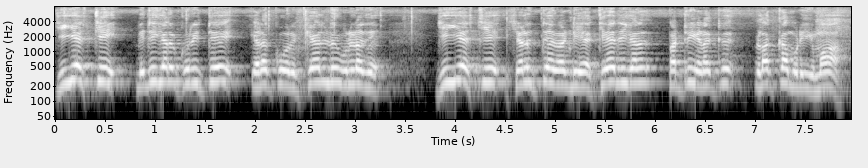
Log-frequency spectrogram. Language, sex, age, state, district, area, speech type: Tamil, male, 60+, Tamil Nadu, Madurai, rural, read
